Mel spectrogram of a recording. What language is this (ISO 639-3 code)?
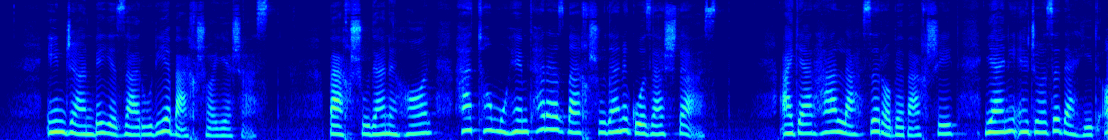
fas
